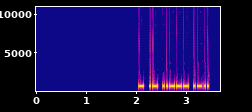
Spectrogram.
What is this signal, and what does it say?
Morse code, heard as a keyed tone, about 36 wpm, 700 Hz. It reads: TA2L
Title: DXCC-100 Call Signs - 4 Characters - 35wpm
